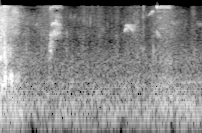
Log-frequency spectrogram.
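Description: Faint outdoor ambience with a few brief, high bird chirps scattered through it.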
